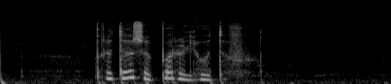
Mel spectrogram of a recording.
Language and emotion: Russian, sad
